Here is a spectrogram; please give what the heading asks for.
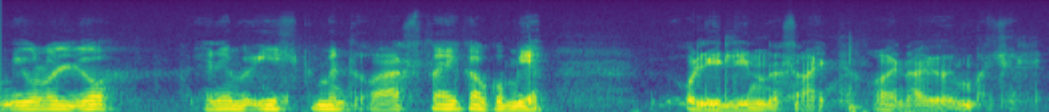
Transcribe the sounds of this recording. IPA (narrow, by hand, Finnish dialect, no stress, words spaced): miul olʲ jo enemːæ ʋiːskyment ɑːstɑikɑː ko mie olʲi lʲinːɑs ɑin ɑin ɑjoimːɑ siel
